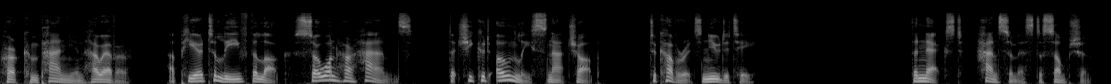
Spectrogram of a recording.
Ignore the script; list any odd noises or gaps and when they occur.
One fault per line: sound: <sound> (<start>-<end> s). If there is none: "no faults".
no faults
